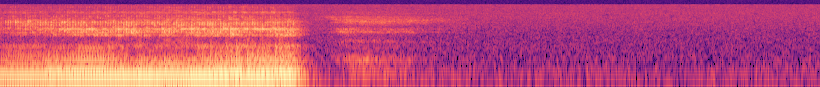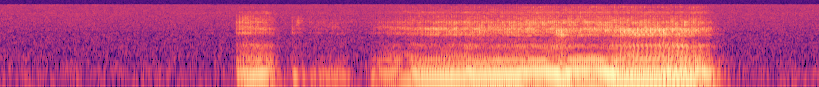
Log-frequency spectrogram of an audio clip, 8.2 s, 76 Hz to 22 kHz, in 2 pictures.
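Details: Snoring in a sleeping 4-year-old male American Staffordshire Terrier/Pitbull on his blanket: two deep, rattling snores separated by a quiet pause, with a brief snort before the second.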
